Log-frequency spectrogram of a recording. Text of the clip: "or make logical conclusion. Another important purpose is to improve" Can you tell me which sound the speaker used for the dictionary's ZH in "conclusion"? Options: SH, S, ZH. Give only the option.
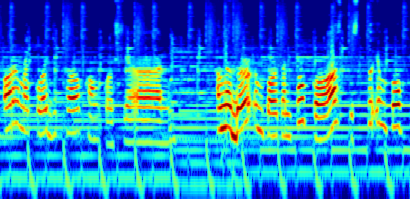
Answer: S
